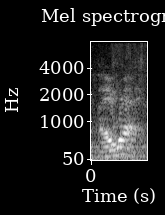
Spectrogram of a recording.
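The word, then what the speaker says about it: Erech: for now in English but it's spelled e r e c h in the Bible pronounced the same way so you know you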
